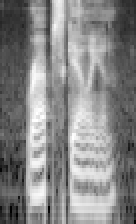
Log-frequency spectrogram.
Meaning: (noun) A rascal, scamp, rogue, or scoundrel; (adjective) Disreputable, roguish
- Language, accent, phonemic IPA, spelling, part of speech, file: English, US, /ɹæpˈskæljən/, rapscallion, noun / adjective, En-us-rapscallion.ogg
